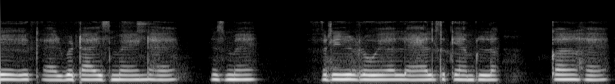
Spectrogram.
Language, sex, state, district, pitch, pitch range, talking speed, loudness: Hindi, female, Bihar, Gopalganj, 220 Hz, 215-225 Hz, 115 wpm, -15 LUFS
